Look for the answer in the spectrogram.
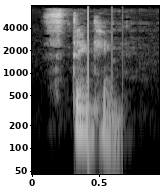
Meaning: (adjective) 1. Having a pungent smell 2. Very bad and undesirable 3. Very drunk 4. An intensifier, a hypallage; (verb) present participle and gerund of stink; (noun) The emission of a foul smell
- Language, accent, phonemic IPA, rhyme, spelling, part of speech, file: English, Southern England, /ˈstɪŋkɪŋ/, -ɪŋkɪŋ, stinking, adjective / verb / noun, LL-Q1860 (eng)-stinking.wav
